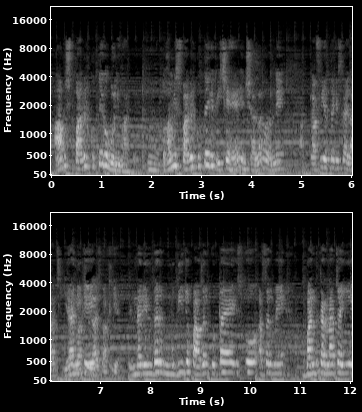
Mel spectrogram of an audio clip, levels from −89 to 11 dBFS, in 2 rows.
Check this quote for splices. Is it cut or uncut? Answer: uncut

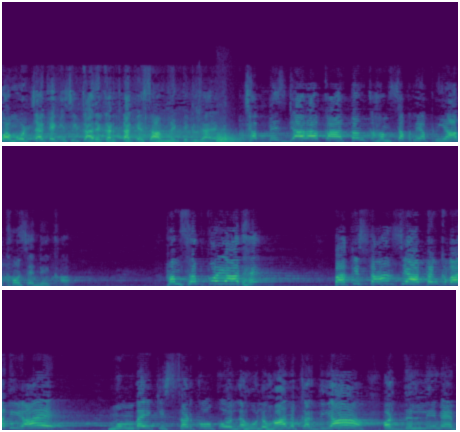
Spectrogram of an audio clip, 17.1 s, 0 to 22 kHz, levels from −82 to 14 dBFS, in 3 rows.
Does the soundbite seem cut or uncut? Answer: cut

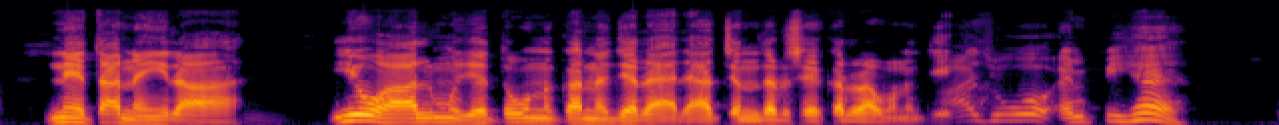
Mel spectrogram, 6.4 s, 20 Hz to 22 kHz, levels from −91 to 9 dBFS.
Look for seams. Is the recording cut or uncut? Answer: cut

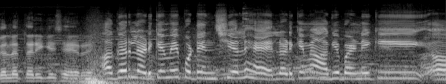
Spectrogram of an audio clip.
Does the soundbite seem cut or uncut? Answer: cut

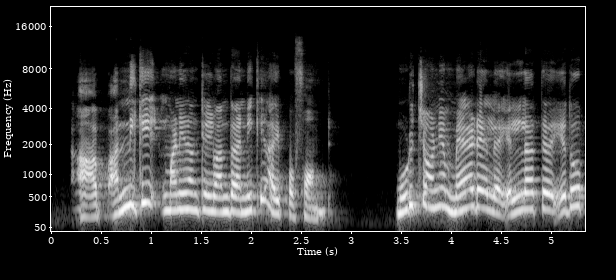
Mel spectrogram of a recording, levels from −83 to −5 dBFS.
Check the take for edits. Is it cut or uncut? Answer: uncut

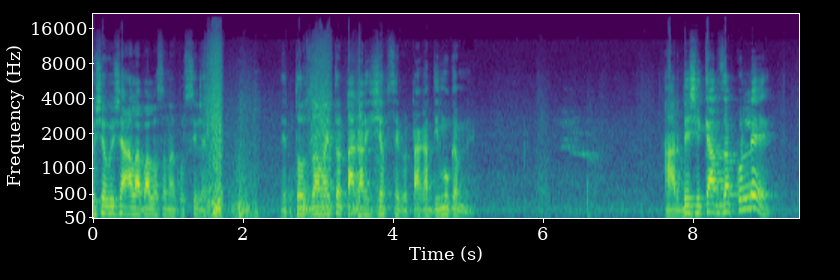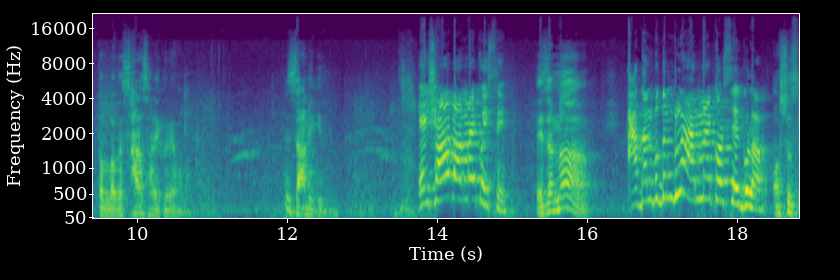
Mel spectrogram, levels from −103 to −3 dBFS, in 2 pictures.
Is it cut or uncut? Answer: uncut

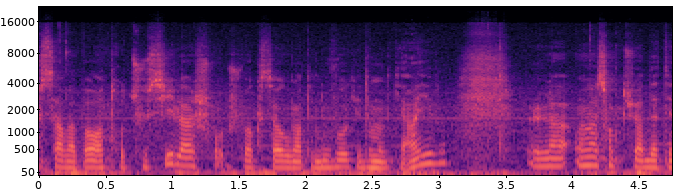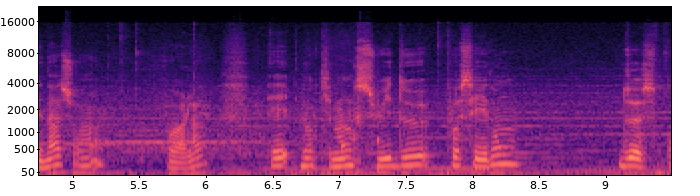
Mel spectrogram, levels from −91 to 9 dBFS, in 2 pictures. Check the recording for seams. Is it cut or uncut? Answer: uncut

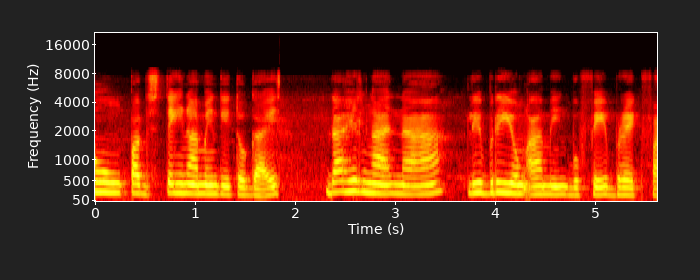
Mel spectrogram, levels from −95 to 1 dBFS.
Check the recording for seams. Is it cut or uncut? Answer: uncut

